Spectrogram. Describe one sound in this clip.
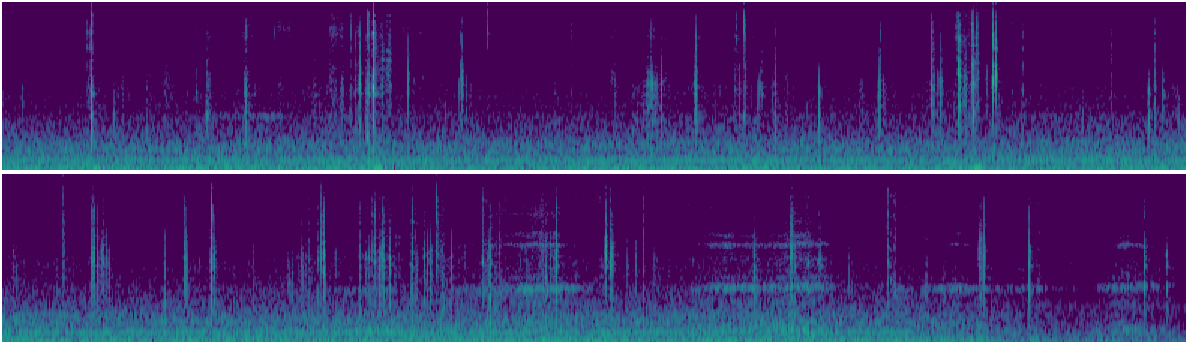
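A screwdriver clicks and scrapes against small metal parts.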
